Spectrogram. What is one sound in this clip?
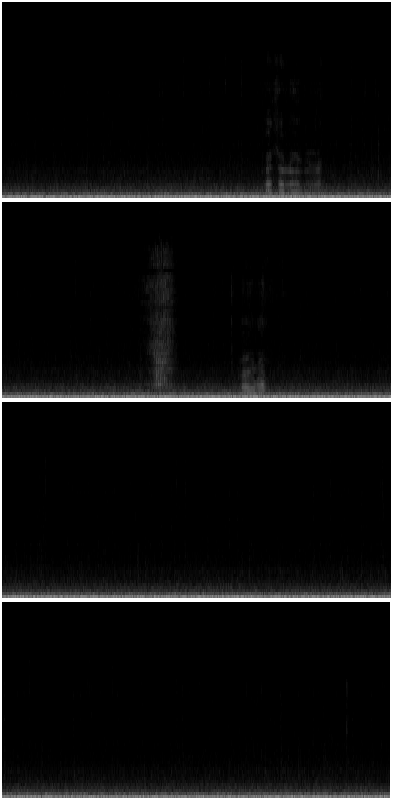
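A car engine hums steadily from inside the car.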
